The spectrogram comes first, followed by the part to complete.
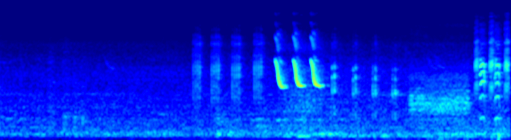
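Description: Common myna calling: a run of short clicking notes, then three quick downward-sliding whistles in a row, more clicks, and a brief rasp near the end.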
